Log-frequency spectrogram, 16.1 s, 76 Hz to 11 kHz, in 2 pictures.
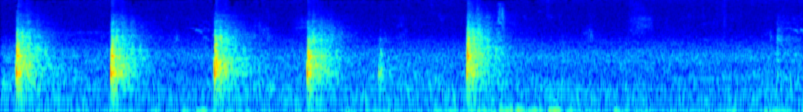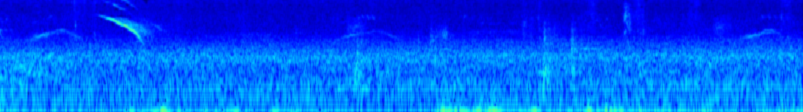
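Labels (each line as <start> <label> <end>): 0.0 Rapid hammering on wood in the background. 0.3
0.0 A muffled sound of moving transport in the background. 16.1
0.1 An echo follows a hammer striking a wooden surface. 0.6
1.0 Rapid hammering on wood in the background. 1.3
1.2 An echo follows a hammer striking a wooden surface. 1.6
1.6 Birds are quietly singing in the background and fading away at the end. 16.1
2.0 Rapid hammering on wood in the background. 2.4
2.2 An echo follows a hammer striking a wooden surface. 3.5
3.0 Rapid hammering on wood in the background. 3.3
4.6 Rapid hammering on wood in the background. 5.2
4.9 An echo follows a hammer striking a wooden surface. 5.3
7.6 Working sounds at a building site, muffled and quiet. 8.0
11.4 Working sounds at a building site, muffled and quiet. 11.9
13.3 Working sounds at a building site, muffled and quiet. 13.9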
